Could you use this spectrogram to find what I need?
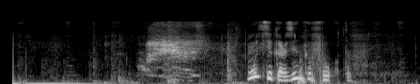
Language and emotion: Russian, neutral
